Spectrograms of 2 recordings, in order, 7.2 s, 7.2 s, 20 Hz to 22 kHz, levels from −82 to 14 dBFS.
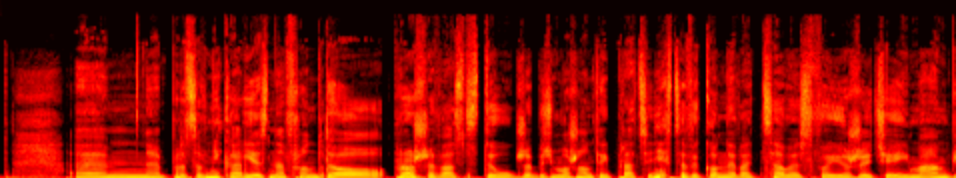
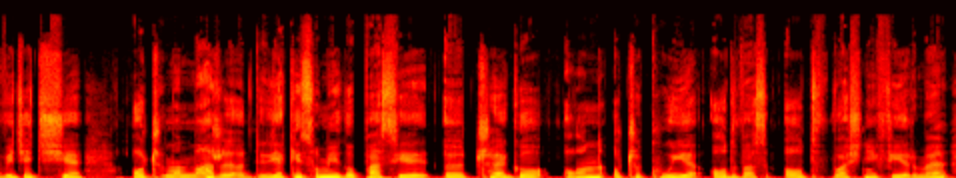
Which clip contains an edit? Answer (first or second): first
